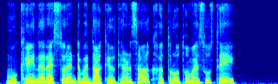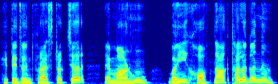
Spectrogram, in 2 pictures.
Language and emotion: Sindhi, fearful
